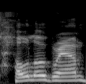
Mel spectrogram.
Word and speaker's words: hologram: Is it pronounced hologram during Deep Space Nine, and once Voyager starts, it changes to hologram? – No. – Okay. – No, it's hologram. That's how you say it.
